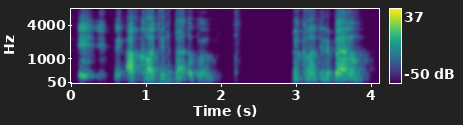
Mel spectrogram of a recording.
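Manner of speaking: put-on Chilla voice on the phone; imitating Chilla. Retelling Chilla's phone call, lightly imitated with a laugh. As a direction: play Chilla backing out of the battle, half laughing. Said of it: "And Chilla phone, yo".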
